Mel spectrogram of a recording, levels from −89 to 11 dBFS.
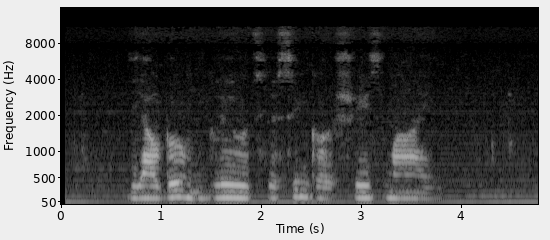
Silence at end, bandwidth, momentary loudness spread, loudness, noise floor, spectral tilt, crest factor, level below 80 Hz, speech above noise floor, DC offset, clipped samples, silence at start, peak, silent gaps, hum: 0 s; 11.5 kHz; 11 LU; -27 LUFS; -51 dBFS; -7.5 dB/octave; 20 dB; -50 dBFS; 24 dB; under 0.1%; under 0.1%; 0.05 s; -8 dBFS; none; none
